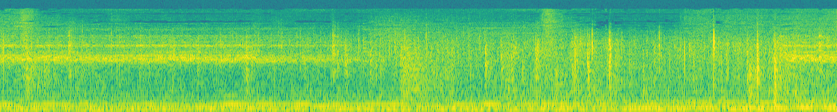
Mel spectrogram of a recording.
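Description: Quiet film soundtrack: a low, steady score drone of a few held tones over a faint crackling hiss, with a few light ticks.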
